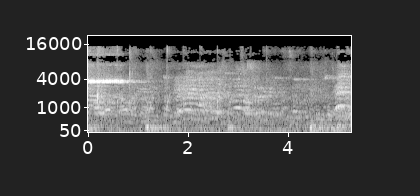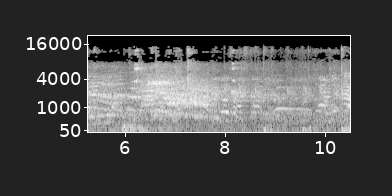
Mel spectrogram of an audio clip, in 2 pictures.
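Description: Girls' voices calling and chatting, echoing in a gymnasium, with a few scattered thuds of a volleyball bouncing on the hardwood floor between rallies.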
